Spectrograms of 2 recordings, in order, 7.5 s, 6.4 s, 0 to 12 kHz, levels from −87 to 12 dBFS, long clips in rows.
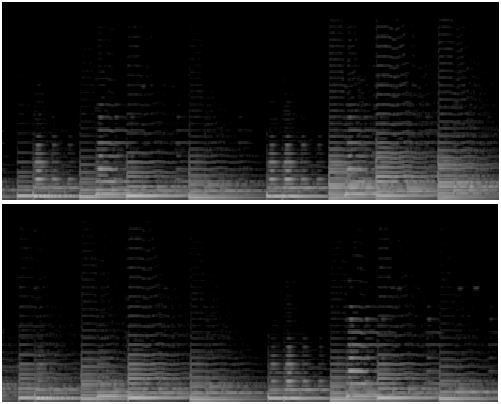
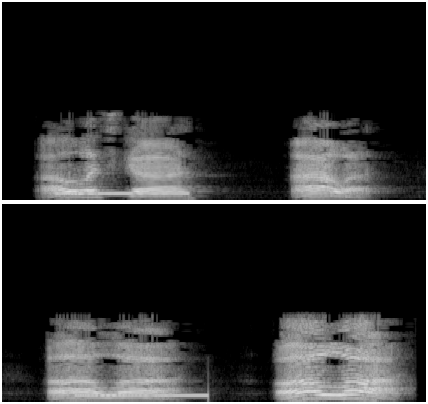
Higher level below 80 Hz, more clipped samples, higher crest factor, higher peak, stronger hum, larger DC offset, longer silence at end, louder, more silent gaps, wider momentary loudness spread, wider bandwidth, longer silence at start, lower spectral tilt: second, -58 dBFS vs -44 dBFS; second, under 0.1% vs 1%; about the same, 14 dB vs 10 dB; second, -14 dBFS vs 0 dBFS; neither; neither; second, 0 s vs 0.2 s; second, -28 LUFS vs -9 LUFS; neither; second, 7 LU vs 14 LU; first, 6.2 kHz vs 5.4 kHz; second, 0 s vs 0.3 s; first, -8.5 dB/octave vs -4 dB/octave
